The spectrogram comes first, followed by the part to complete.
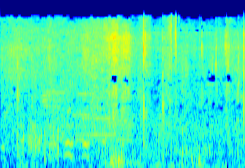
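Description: Faint, indistinct voices in the background, with a few light clicks about a second in.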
